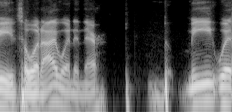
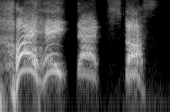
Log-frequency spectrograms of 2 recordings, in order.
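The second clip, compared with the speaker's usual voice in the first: mock disgust; slower than usual. Real, not acted. Host dismissing politics talk.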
